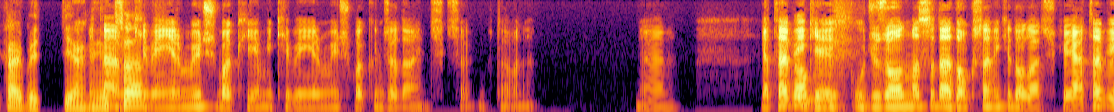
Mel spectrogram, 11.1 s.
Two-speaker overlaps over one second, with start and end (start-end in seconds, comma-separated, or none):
none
